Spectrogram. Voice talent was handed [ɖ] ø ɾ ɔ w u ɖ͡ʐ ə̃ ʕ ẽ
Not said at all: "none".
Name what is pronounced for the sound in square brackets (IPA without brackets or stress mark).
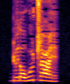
ɖ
